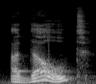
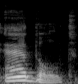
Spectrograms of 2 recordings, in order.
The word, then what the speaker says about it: adult: Então, se você escolher falar adult, tá certo. Se você quiser botar a sílaba tônica aqui, adult, também está certo.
